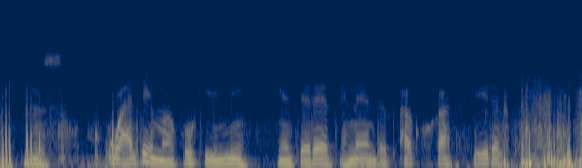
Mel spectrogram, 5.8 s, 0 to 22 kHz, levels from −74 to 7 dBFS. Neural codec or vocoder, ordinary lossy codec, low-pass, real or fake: vocoder, 44.1 kHz, 128 mel bands every 512 samples, BigVGAN v2; Opus, 32 kbps; 10.8 kHz; fake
